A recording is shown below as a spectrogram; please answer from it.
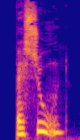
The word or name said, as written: basun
